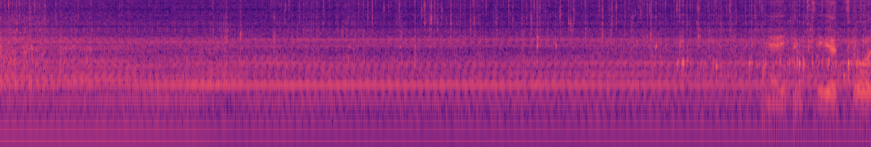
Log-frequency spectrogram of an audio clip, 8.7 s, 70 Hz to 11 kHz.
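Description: A Tassimo T20 single-serve brewer hums steadily as its pump runs and liquid pours into a cup, a faint, continuous drone with light splashing near the end.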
